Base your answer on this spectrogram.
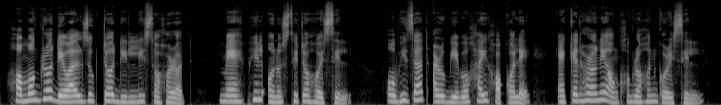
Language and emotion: Assamese, neutral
